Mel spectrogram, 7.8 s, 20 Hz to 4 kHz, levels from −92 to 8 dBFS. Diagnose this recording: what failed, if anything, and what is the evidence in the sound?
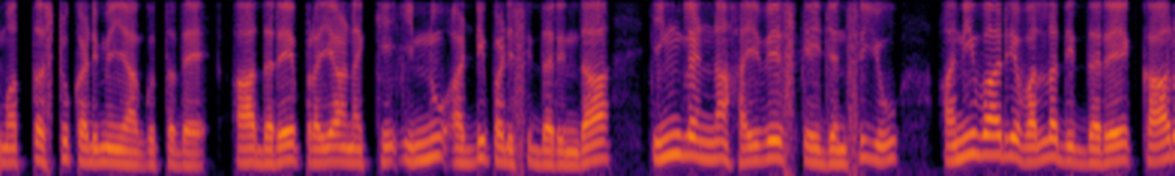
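The failure is aliasing at the sample-format conversion stage: the speech was resampled from a rate consistent with 44.1 kHz down to one consistent with 8 kHz with no anti-alias filter, so everything above 4 kHz folded back into the band. Throughout the clip the sibilants sound gritty and metallic, with the folded energy roughly 20 dB below the signal. On a spectrogram the content runs hard up to 4 kHz with mirrored, inharmonic streaks below it.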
